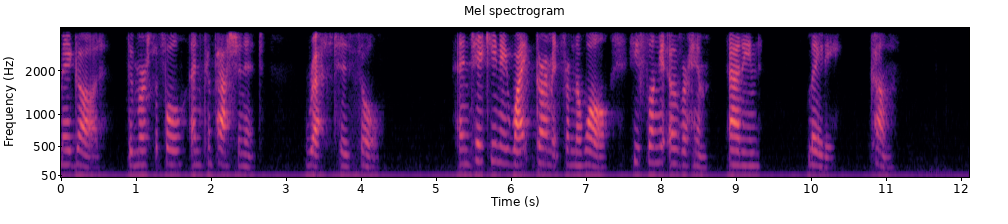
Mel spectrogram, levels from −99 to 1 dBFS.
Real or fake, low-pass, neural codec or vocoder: fake; 3.6 kHz; codec, 16 kHz, 6 kbps, DAC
